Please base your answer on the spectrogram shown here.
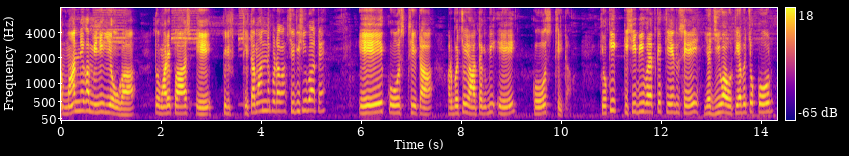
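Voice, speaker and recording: A woman with a North Indian accent teaching a maths lesson step by step, often addressing her students as children. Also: mid-range voice. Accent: Hindi-speaking North Indian. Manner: keeps addressing the class as "children", repeats steps slowly.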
